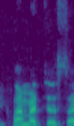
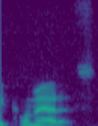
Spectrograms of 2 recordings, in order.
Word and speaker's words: clematis: And she told me, she goes, there is no official pronunciation. So you say clematis, I say clematis.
